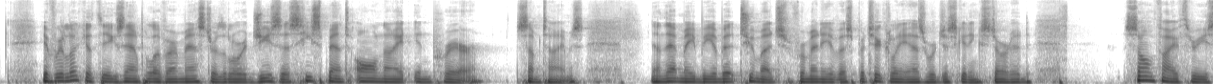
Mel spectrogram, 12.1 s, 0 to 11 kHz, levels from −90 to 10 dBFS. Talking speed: 195 wpm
